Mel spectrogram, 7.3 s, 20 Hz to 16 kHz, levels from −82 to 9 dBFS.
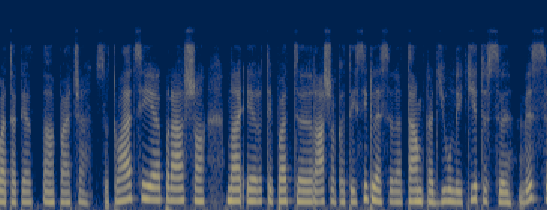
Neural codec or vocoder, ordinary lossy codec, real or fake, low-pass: codec, 16 kHz, 1 kbps, X-Codec, HuBERT features, trained on balanced general audio; Opus, 16 kbps; fake; 7.2 kHz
